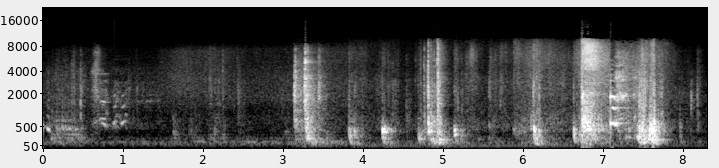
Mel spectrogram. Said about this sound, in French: cette claque qui termine l'extrait, c'est assez insoutenable à l'écoute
